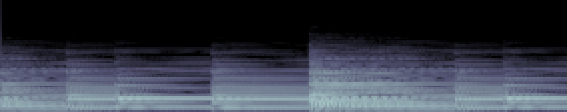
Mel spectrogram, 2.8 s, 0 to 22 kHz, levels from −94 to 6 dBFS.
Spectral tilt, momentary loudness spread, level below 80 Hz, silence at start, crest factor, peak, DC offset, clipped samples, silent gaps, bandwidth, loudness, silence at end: -10.5 dB/octave; 6 LU; -50 dBFS; 0 s; 16 dB; -14 dBFS; under 0.1%; under 0.1%; none; 5.2 kHz; -30 LUFS; 0 s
